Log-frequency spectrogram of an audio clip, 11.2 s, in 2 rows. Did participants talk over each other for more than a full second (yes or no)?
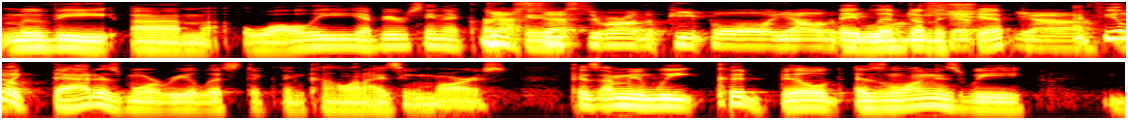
yes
